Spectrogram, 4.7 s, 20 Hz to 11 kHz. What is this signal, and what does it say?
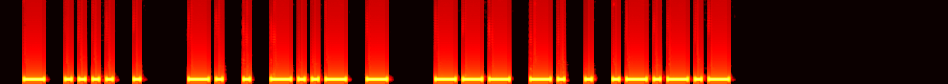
Morse code, heard as a keyed tone, about 36 wpm, 700 Hz. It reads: THE NEXT ONE.
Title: Sentences from Top 400 Words and Abbreviations 35wpm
